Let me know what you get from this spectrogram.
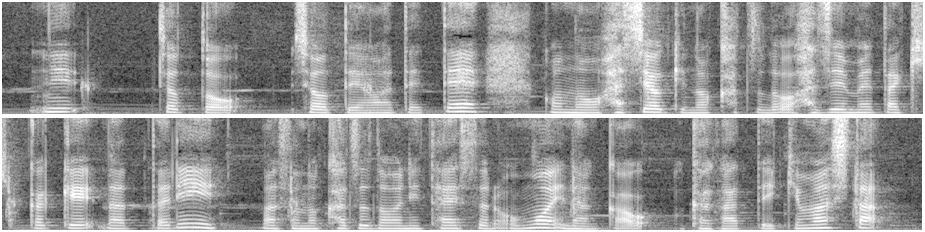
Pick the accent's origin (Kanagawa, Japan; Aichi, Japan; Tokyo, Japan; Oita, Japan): Kanagawa, Japan; Yokohama; moved away as an adult; now in Arita, Japan; 地元横浜から佐賀県有田町をやってきた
